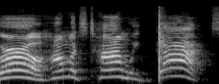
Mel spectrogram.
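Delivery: loud, slow, calling-out voice. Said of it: "I'm sorry, I'm so loud".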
